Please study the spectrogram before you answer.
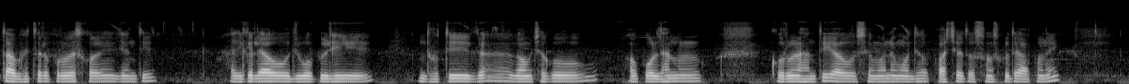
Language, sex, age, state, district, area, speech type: Odia, male, 30-45, Odisha, Subarnapur, urban, spontaneous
